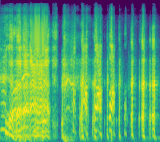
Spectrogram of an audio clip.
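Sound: donkey braying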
